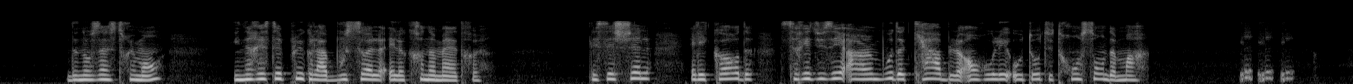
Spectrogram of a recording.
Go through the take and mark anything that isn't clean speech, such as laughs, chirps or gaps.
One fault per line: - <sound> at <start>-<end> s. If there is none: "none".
- laugh at 12.4-12.9 s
